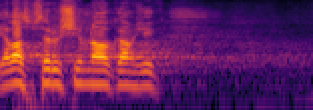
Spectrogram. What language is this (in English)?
Czech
